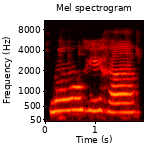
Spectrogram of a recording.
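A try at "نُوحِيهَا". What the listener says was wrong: হ্যাঁ, আপনার একটু দম এখানে অনেকটাই দম চলে যাচ্ছে।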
